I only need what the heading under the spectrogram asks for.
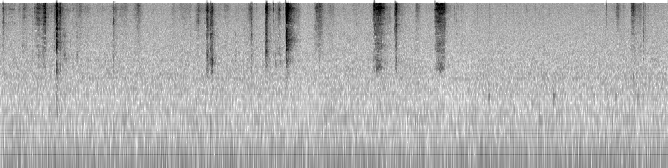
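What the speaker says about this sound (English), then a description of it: "Let's just run some tape runner here." A tape runner applies adhesive tape in a junk journal, giving a few quiet, brief crackling clicks and zips scattered across an otherwise hushed tabletop scene.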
